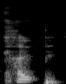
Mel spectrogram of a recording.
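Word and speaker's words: Coppe: called abiza cop or cope uh most people pronounce it cop but I prefer cope because I don't want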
